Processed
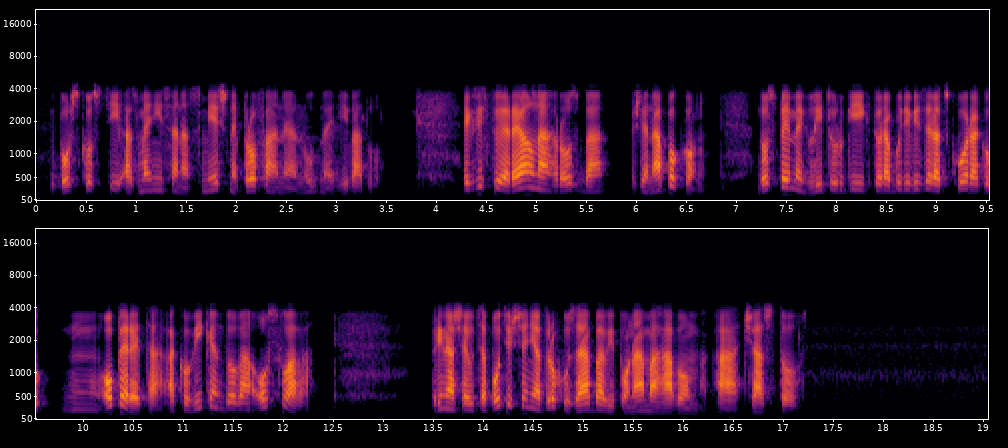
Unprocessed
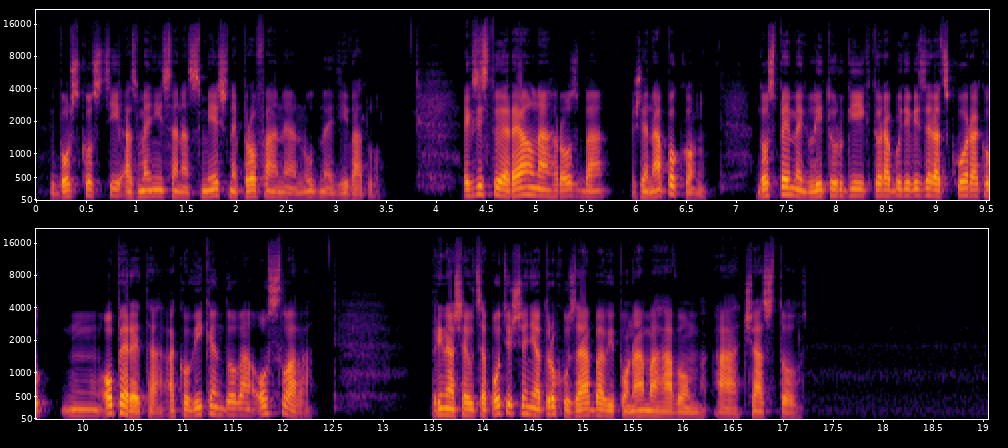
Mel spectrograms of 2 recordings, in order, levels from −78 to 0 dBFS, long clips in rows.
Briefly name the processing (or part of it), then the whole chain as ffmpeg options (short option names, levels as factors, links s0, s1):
musical greeting card: -filter_complex "[0:a]asettb=1/sr,asplit=3[s0][s1][s2];[s0]atrim=end=2.484[s3];[s1]atrim=start=2.48:end=3.12,asetpts=PTS-STARTPTS,afade=t=in:d=0.004:c=qsin,afade=t=out:st=0.636:d=0.004:c=qsin,bandreject=f=117.1:t=h:w=4,bandreject=f=234.2:t=h:w=4,bandreject=f=351.3:t=h:w=4,bandreject=f=468.4:t=h:w=4,bandreject=f=585.5:t=h:w=4,bandreject=f=702.6:t=h:w=4,bandreject=f=819.7:t=h:w=4,bandreject=f=936.8:t=h:w=4,bandreject=f=1053.9:t=h:w=4,bandreject=f=1171:t=h:w=4,bandreject=f=1288.1:t=h:w=4,bandreject=f=1405.2:t=h:w=4,bandreject=f=1522.3:t=h:w=4,bandreject=f=1639.4:t=h:w=4,bandreject=f=1756.5:t=h:w=4,bandreject=f=1873.6:t=h:w=4,bandreject=f=1990.7:t=h:w=4,bandreject=f=2107.8:t=h:w=4[s4];[s2]atrim=start=3.116[s5];[s3][s4]acrossfade=d=0.004:c1=hsin:c2=qsin[s6];[s6][s5]acrossfade=d=0.004:c1=qsin:c2=hsin,aresample=8000,aresample=44100,highpass=f=580:w=0.5412,highpass=f=580:w=1.3066,equalizer=f=2300:t=o:w=0.49:g=4"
